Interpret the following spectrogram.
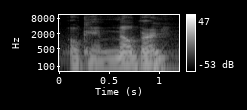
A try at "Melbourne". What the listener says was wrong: No, there's no R. It's just Melbourne. It says that there's an R in there, but it's not. That's not how we say it.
